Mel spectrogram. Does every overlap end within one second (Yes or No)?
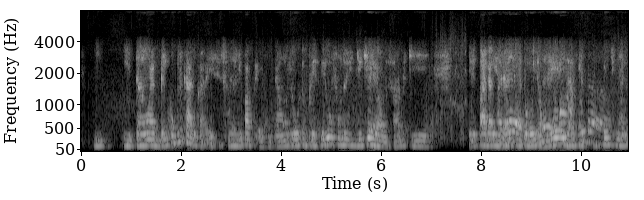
No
